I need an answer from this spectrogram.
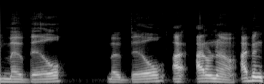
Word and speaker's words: Mobile: That's how you say it? Mobile. So funny, the way you said it is exactly the way they say we should say it.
